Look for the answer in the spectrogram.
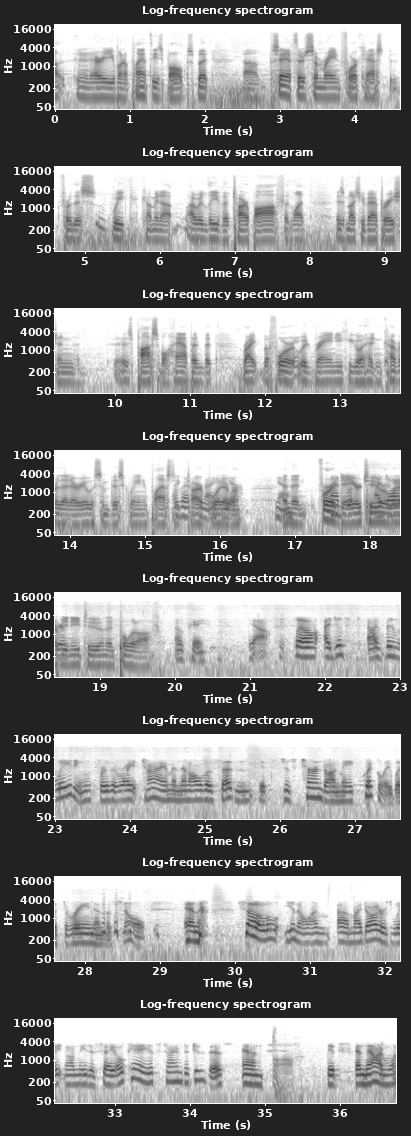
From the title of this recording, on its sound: Plant Experts Live from Prairie Gardens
